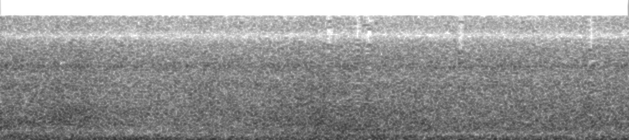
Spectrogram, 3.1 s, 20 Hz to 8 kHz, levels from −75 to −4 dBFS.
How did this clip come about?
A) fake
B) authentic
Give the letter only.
B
